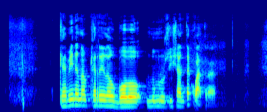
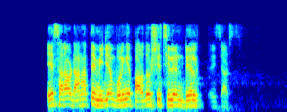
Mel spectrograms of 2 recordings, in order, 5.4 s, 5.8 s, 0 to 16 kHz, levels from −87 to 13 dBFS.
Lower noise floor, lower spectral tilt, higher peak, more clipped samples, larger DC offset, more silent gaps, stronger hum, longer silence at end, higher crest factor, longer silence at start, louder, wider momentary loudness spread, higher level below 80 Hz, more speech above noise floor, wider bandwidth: second, -74 dBFS vs under -90 dBFS; about the same, -3.5 dB/octave vs -4.5 dB/octave; second, -12 dBFS vs 0 dBFS; neither; neither; neither; neither; about the same, 1.05 s vs 1.15 s; about the same, 20 dB vs 16 dB; second, 0.35 s vs 0.95 s; second, -30 LUFS vs -14 LUFS; first, 22 LU vs 17 LU; second, -86 dBFS vs -58 dBFS; second, 45 dB vs over 75 dB; first, 11 kHz vs 8.2 kHz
